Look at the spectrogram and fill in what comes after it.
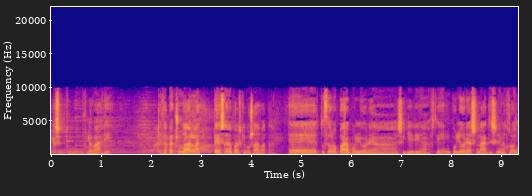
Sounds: Speech, Music

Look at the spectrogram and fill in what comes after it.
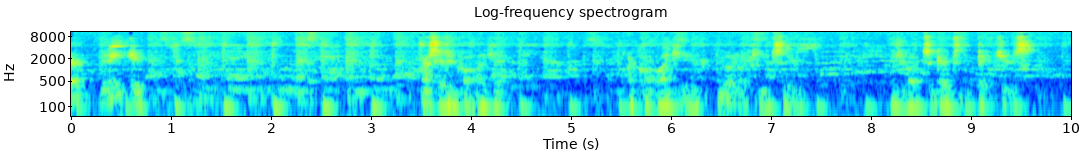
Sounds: Music, Speech

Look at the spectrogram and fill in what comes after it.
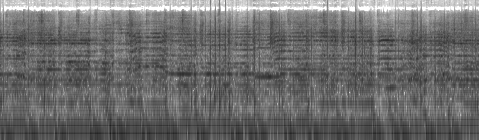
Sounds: New-age music, Happy music, Music

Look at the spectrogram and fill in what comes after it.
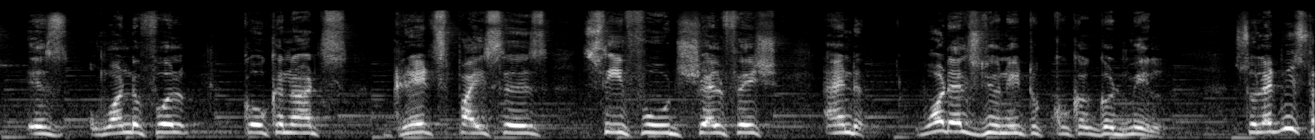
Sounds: Speech, Music

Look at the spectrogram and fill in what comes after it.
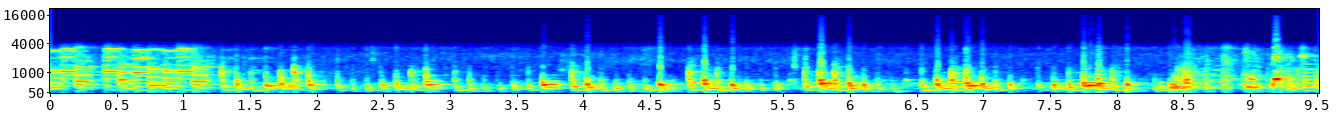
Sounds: Music, Techno

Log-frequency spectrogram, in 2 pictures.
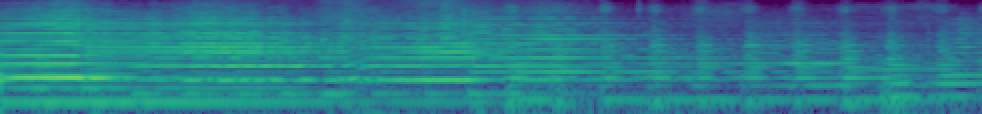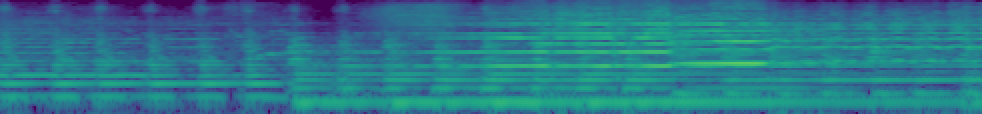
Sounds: Musical instrument, String section, Bowed string instrument, Orchestra, Violin, Music, Double bass, Cello

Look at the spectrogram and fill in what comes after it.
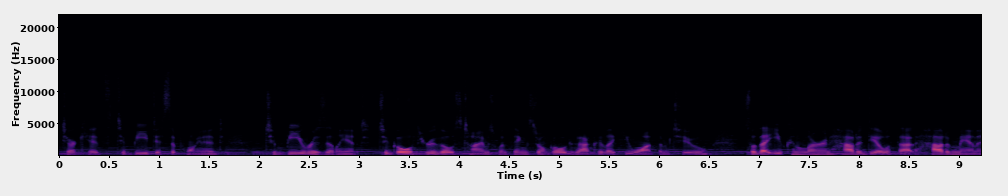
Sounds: Music, Speech

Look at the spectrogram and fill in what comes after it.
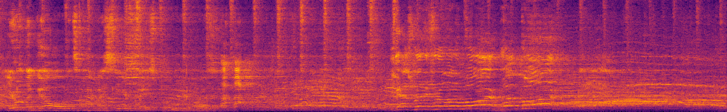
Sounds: Speech, Whoop, Music

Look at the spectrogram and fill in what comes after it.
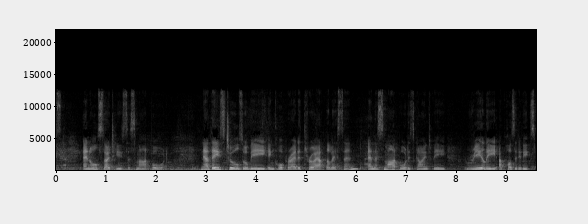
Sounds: Speech

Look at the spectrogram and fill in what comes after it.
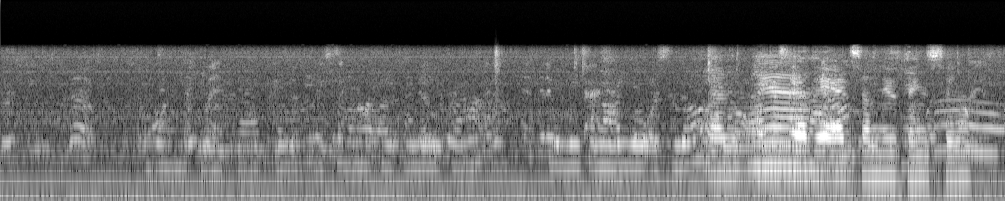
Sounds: Speech

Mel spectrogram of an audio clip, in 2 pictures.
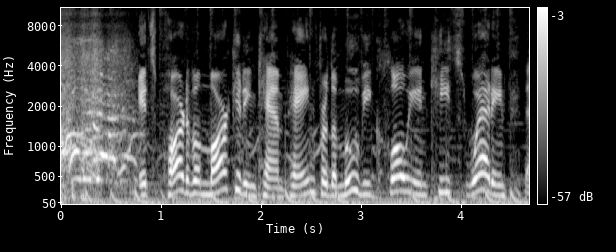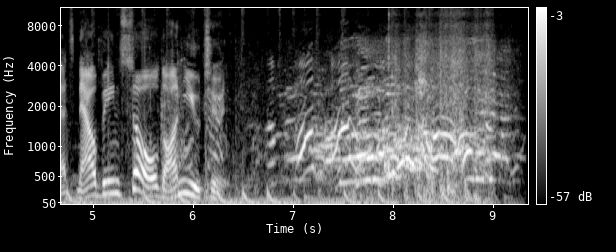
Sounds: Music, Speech

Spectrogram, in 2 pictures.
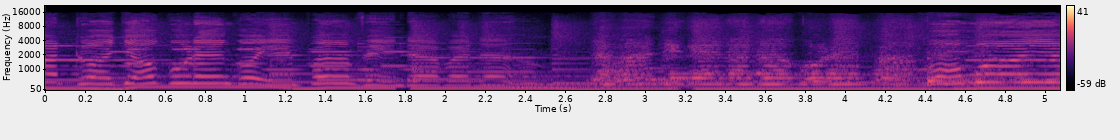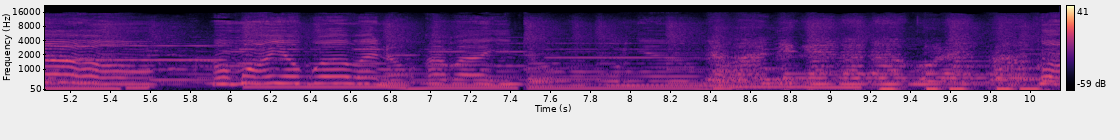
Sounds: Music, outside, urban or man-made

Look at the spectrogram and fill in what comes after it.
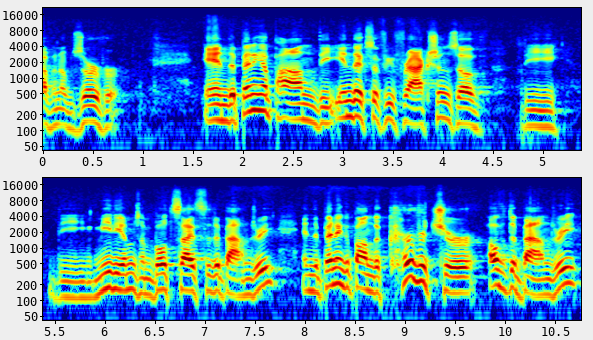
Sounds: striking pool

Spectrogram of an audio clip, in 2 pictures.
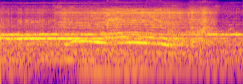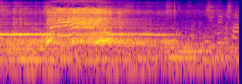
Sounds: Music, Speech

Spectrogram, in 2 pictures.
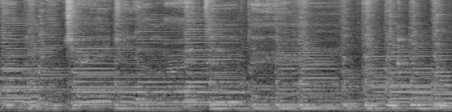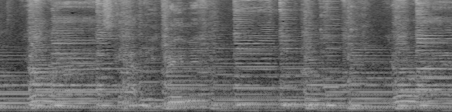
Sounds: Guitar, Acoustic guitar, Music, Musical instrument

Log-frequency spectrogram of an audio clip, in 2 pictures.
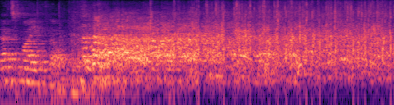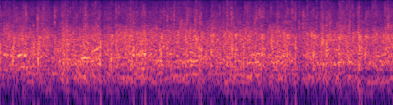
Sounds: Male speech, Speech

